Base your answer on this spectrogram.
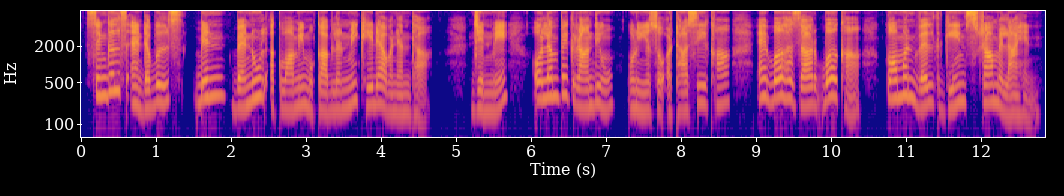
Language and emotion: Sindhi, neutral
